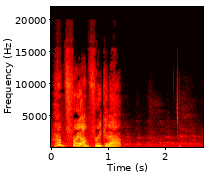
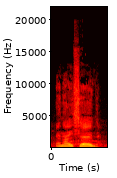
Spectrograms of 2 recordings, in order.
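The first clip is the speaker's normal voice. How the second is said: normal talking voice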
